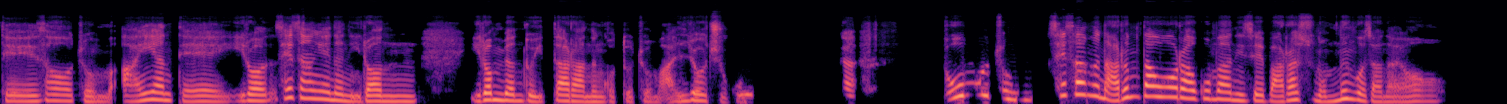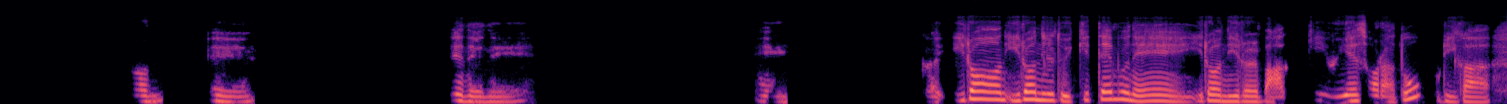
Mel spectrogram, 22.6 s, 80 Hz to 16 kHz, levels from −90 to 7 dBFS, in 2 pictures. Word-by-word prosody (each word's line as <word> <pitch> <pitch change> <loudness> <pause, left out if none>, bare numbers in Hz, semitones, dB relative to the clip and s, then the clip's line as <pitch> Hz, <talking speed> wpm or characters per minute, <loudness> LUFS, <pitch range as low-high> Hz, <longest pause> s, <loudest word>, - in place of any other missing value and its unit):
대해서 200 +1 -1
좀 180 -1 -5
아이한테 190 -3 0
이런 200 +4 +1
"세상에는 275 -9 +2
이런 185 0 +1 0.4
이런 235 +3 +4
면도 205 -3 +2
있다."라는 180 -1 +1
것도 170 -1 -9
좀 - - -11
알려주고. 225 - -3 0.6
그러니까 - - -7 0.5
너무 370 +2 +3 0.2
좀 270 -3 -1 0.2
"세상은 390 -4 +4
아름다워."라고만 305 -6 +5
이제 205 -1 0
말할 190 +6 +2
순 215 -5 -5
없는 230 +10 +1
거잖아요. 175 - -4 1.5
그런 190 0 -7 0.4
예. 180 -2 -5 1.5
네네네. 175 -1 -6 1.7
네. - - -13 1.0
그러니까 - - -12
"이런 250 +2 +4
이런 240 +3 +3
일도 220 -3 0
있기 210 +5 -7
때문에 205 -7 0
이런 195 +4 -1
일을 185 -1 0
막기 440 -2 -6
위해서라도 205 - -2
우리가 175 -3 -4
205 Hz, 250 characters per minute, -22 LUFS, 185-250 Hz, 1.7 s, 아름다워."라고만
